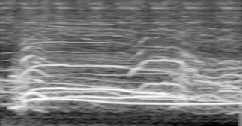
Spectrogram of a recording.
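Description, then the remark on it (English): Dogs howl in a long, unbroken wail that rises and falls in pitch, fairly loud, with a whimpering edge and no voices. “Far from the beaten path, the dogs discovered a strange patch of earth and began to dig.”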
